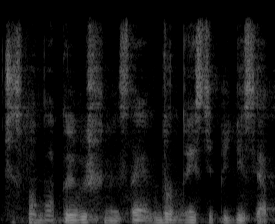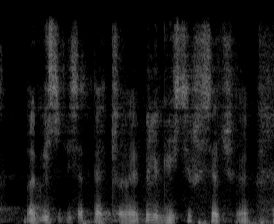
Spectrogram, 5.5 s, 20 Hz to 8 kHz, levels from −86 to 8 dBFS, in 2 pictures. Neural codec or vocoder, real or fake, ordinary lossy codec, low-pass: codec, 44.1 kHz, 2.6 kbps, DAC; fake; none; 7.2 kHz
